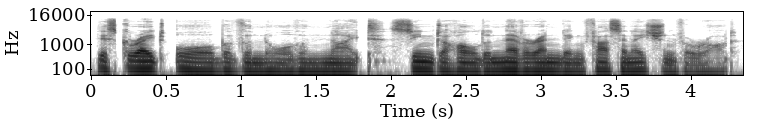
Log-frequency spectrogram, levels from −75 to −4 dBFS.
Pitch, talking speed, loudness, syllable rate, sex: 90 Hz, 220 wpm, -19 LUFS, 5.5 syllables/s, male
